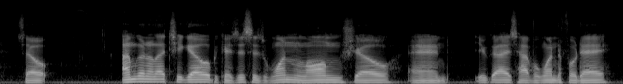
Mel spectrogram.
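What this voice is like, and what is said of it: Voice slightly off, impaired speech. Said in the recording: “my voice is a little bit off still. I still got 50 stitches in my mouth.”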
